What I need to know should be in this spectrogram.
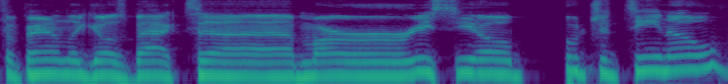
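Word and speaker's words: Pochettino: So, this beef apparently goes back to Mauricio Puchettino, right?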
